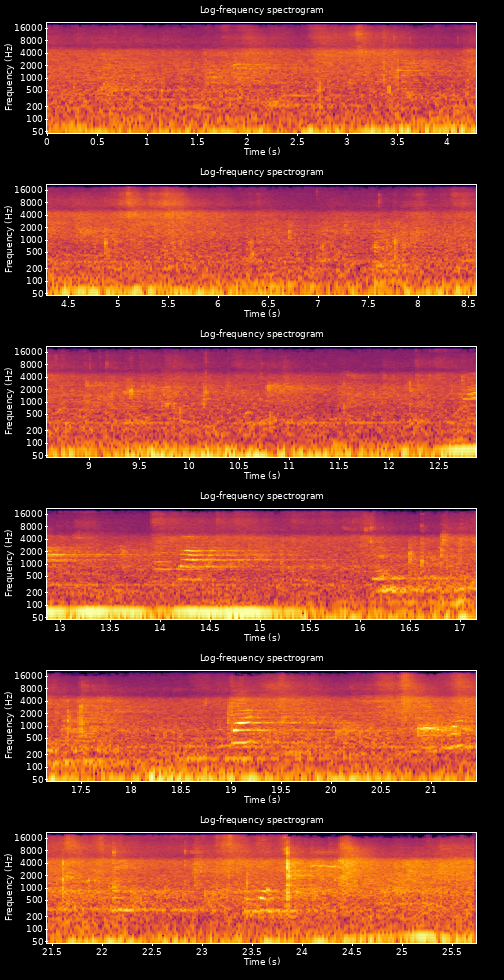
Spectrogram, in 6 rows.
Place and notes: {"title": "vaison la romaine, roman church", "date": "2011-08-26 16:59:00", "description": "Inside the silent atmosphere of the historical church Notre-Dame de Nazareth de Vaison-la-Romaine.\ninternational village scapes - topographic field recordings and social ambiences", "latitude": "44.24", "longitude": "5.07", "altitude": "198", "timezone": "Europe/Paris"}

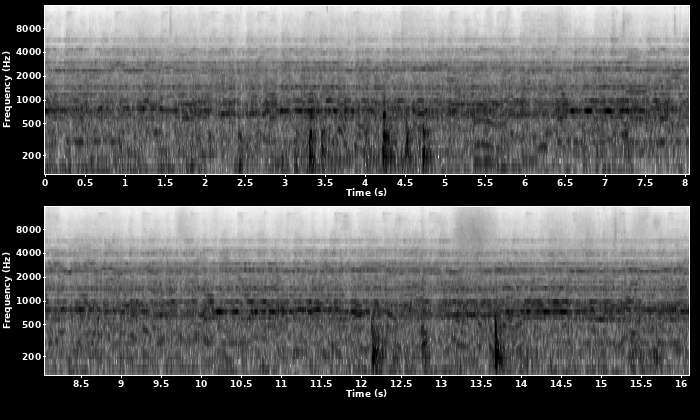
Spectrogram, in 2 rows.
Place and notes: {"title": "Unnamed Road, Tamshiyacu, Peru - river side market noise Tamshiyacu", "date": "2001-02-10 17:27:00", "description": "river side market noise Tamshiyacu", "latitude": "-4.02", "longitude": "-73.15", "altitude": "93", "timezone": "America/Lima"}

